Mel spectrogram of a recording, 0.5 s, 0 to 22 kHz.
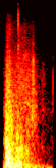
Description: カバンを落とす(mix用素材)
/ J｜フォーリー(布ずれ・動作) / J-10 ｜転ぶ　落ちる
服の上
